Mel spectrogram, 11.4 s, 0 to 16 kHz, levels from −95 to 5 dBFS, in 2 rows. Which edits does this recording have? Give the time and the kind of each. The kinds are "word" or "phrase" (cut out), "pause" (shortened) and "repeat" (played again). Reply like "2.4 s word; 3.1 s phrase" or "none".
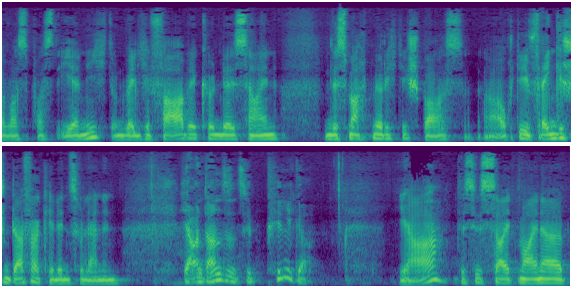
none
